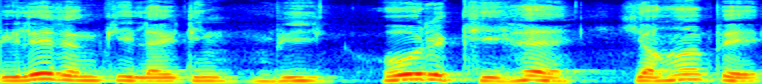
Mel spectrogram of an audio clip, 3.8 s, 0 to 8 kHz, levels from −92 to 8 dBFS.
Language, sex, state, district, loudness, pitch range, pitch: Hindi, male, Chandigarh, Chandigarh, -15 LUFS, 125-150 Hz, 130 Hz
